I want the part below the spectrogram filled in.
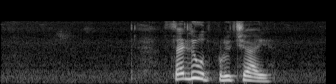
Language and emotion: Russian, positive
